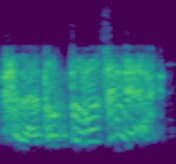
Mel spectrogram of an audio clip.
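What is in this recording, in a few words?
Korean player killed enemy mood low; War Thunder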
